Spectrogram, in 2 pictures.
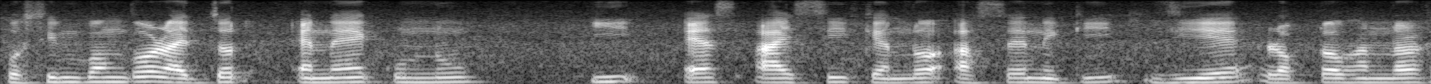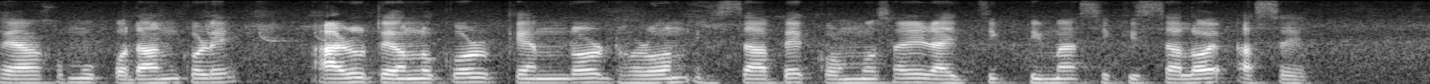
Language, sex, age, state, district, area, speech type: Assamese, male, 30-45, Assam, Jorhat, urban, read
